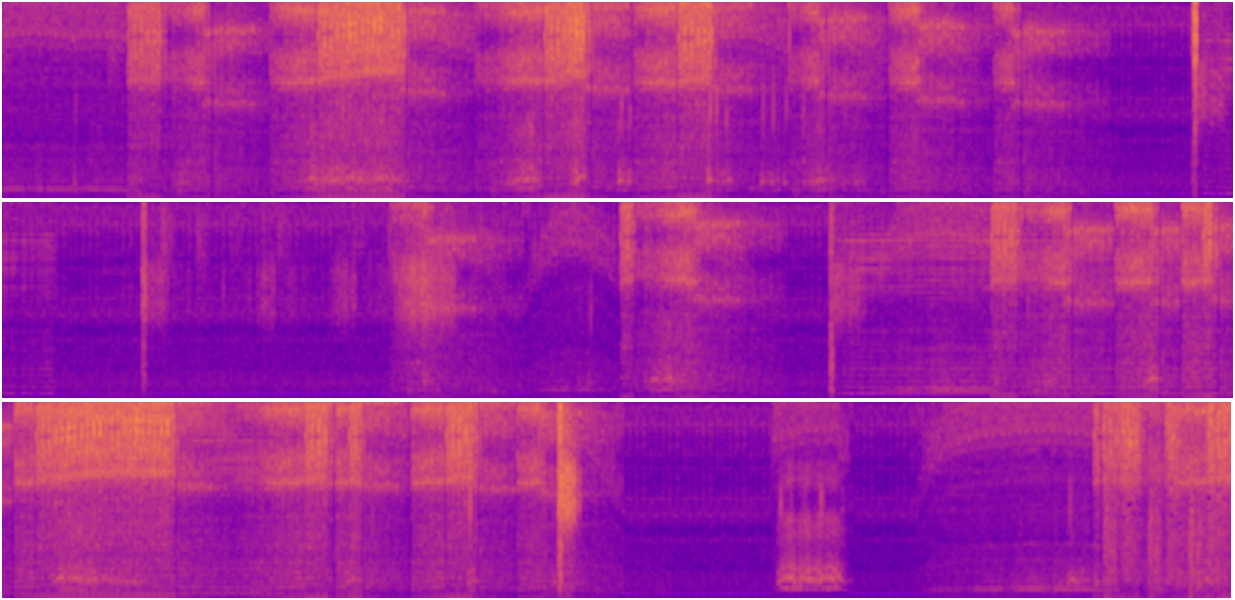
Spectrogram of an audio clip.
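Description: A forklift engine revs up and down.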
